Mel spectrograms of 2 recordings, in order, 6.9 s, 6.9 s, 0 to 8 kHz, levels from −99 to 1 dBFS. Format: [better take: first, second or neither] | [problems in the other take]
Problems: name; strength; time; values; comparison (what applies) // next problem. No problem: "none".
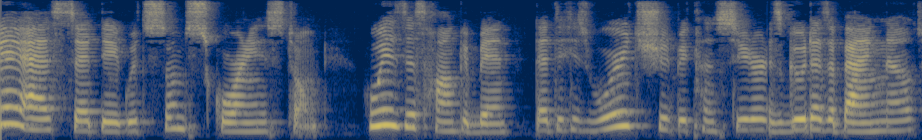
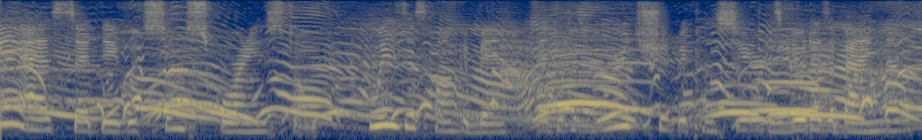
first | background sound (Cheering); 4 dB above the speech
